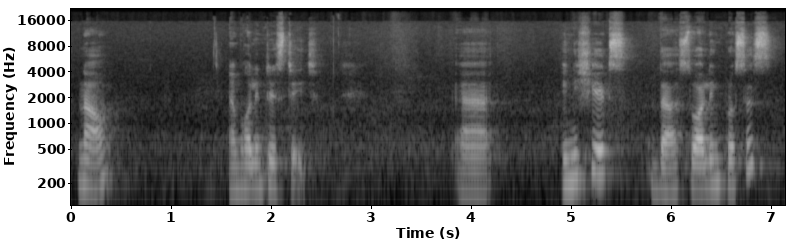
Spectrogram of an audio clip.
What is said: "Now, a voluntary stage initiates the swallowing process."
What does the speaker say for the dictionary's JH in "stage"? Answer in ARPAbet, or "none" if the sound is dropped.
JH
